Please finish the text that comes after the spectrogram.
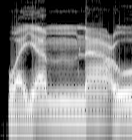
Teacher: এই উ এখানে এক আলিফ টেনে পড়তে হবে, কারণ পেশের বাম পাশে জজমালা ওয়াও মদের হরফ, ডান দিকের হরকতকে এক আলিফ টানিয়া পড়িতে হয়।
